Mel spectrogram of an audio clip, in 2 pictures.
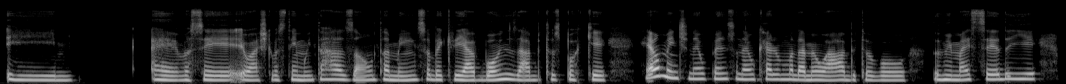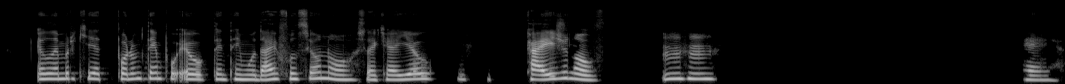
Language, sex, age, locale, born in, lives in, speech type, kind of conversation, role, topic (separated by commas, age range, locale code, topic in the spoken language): Portuguese, female, 20-24, pt-BR, Brazil, United States, conversation, advice, user, Como posso sair do ciclo de hábitos automáticos que me prejudicam diariamente?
